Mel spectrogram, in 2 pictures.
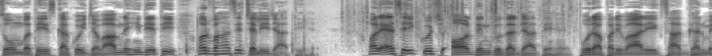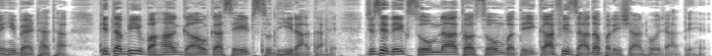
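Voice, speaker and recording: A man narrating an animated family story in a steady, even storytelling delivery. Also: fairly low pitch, moderate pace, no room sound. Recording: music under the voice.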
